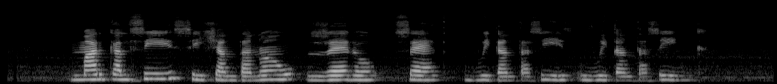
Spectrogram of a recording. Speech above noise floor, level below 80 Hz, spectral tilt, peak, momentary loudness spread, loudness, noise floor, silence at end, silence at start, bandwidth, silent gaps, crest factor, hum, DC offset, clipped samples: 29 dB; -82 dBFS; -5.5 dB/octave; -6 dBFS; 13 LU; -28 LUFS; -57 dBFS; 0.75 s; 0.7 s; 11 kHz; none; 22 dB; none; under 0.1%; under 0.1%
